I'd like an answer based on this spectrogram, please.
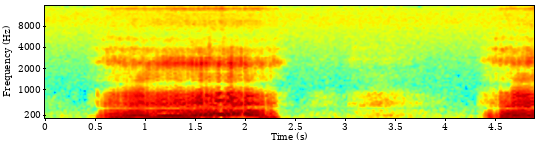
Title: I SNORE SO LOUD AND HARD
